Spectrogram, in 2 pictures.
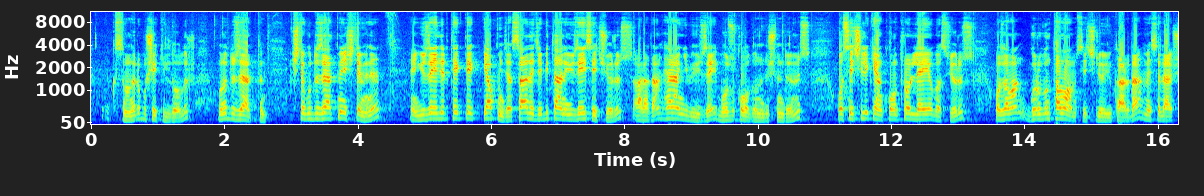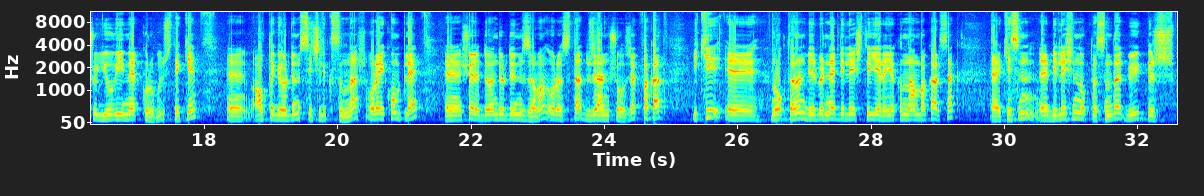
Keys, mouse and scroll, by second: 2.7-6.5 middle drag, 7.1-9.6 right drag, 9.8-15.1 middle drag, 12.0 ctrl+l, 15.3 a, 18.2-23.9 middle drag, 22.1 r, 24.5-29.3 middle drag, 30.0-32.5 middle drag.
